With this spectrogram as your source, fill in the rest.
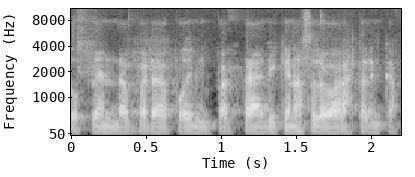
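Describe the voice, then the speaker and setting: The voice has a dark, mellow tone and speaks in a Chilean accent. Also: man. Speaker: missionary and language teacher. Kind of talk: casual chat. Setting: podcast recording.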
